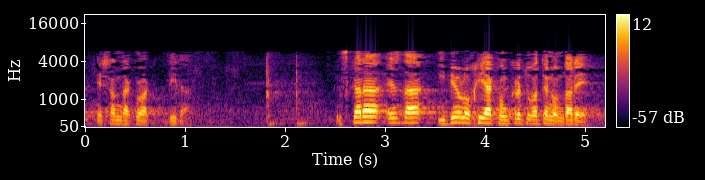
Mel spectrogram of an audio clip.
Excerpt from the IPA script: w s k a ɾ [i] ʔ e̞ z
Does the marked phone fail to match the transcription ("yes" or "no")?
yes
